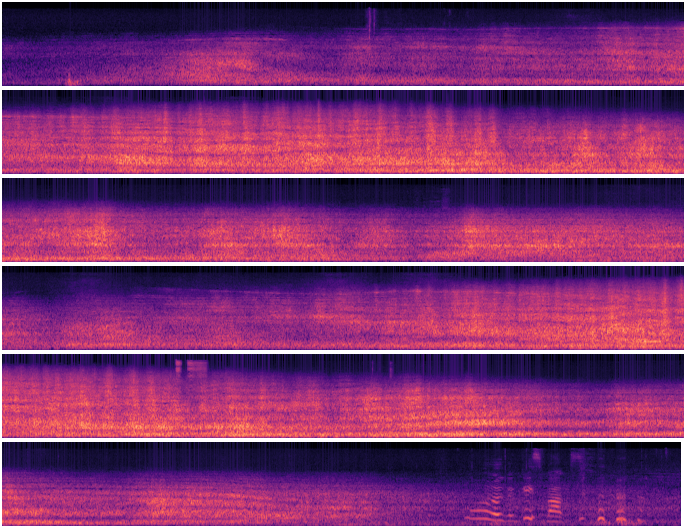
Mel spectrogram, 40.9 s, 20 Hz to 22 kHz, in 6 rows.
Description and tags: An FA18 aircraft coming in to land.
